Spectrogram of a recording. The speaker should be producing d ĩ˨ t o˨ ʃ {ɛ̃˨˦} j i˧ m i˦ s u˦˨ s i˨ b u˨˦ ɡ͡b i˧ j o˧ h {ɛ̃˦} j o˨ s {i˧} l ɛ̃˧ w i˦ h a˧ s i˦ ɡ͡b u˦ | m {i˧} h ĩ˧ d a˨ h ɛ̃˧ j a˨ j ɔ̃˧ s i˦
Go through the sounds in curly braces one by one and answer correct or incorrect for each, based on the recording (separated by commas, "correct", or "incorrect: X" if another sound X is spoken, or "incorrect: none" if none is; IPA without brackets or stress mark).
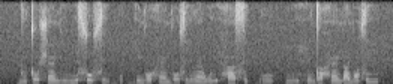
incorrect: ɛ̃˧, incorrect: ɛ̃˨, incorrect: i˨˦, correct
